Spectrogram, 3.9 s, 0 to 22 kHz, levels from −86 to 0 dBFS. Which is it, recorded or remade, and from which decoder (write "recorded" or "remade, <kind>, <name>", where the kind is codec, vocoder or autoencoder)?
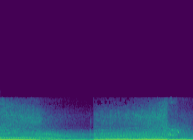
recorded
